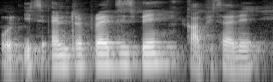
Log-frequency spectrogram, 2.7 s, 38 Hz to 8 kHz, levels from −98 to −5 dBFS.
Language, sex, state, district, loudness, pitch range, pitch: Hindi, male, Uttar Pradesh, Saharanpur, -21 LUFS, 110-125 Hz, 120 Hz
